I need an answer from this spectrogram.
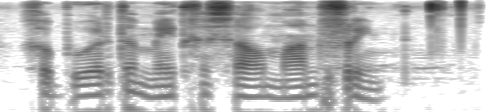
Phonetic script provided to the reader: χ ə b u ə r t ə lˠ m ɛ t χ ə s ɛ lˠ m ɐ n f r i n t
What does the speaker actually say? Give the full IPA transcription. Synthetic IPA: χ ə b u ə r t ə m ɛ t χ ə s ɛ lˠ m ɐ n f r i n t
